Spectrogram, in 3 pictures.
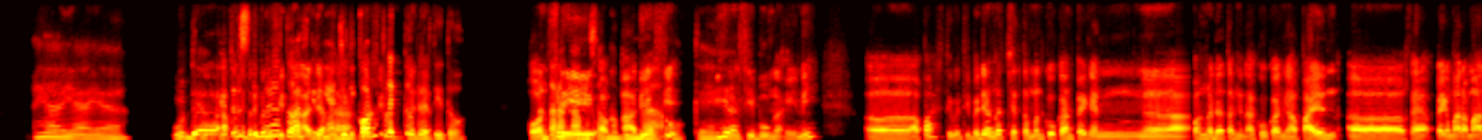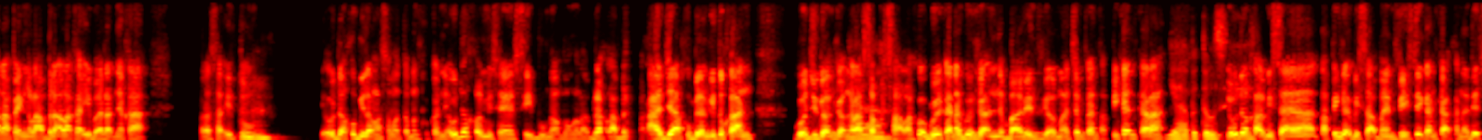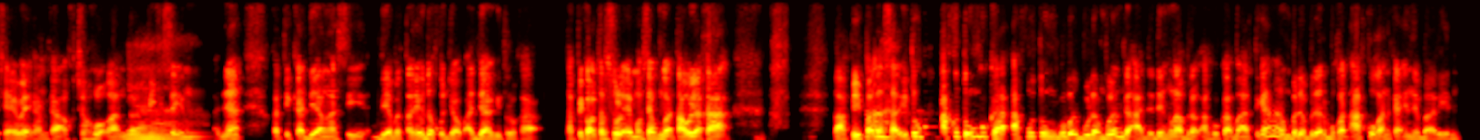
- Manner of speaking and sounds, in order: in English: "nge-chat"; other background noise; chuckle
- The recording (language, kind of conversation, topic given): Indonesian, podcast, Bagaimana kamu bisa tetap menjadi diri sendiri di kantor?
